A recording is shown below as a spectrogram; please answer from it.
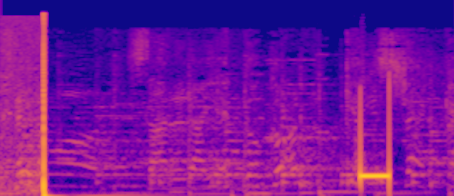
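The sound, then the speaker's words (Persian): A telephone busy signal after a call has been cut off: one steady mid-pitched tone burst sounds loudly near the end, preceded by a single sharp click earlier in an otherwise quiet stretch. “بله فکر میکنم تماسشان قطع شده.”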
